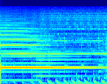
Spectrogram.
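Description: A single long, steady horn-like note held without wavering and slowly fading, over a fast, regular low drum beat in the stage music.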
